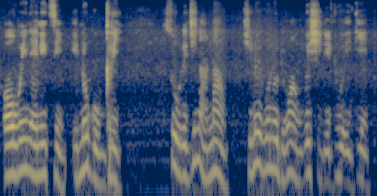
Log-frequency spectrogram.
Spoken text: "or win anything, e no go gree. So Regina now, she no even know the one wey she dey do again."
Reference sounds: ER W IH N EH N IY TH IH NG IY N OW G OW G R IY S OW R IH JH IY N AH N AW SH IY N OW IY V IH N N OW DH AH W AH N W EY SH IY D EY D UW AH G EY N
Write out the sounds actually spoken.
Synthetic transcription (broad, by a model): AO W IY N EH N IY T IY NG IY N OW G OW G R IY S OW R IH JH IY N AH N AW SH IY N OW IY B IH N N OW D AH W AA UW W EY SH IY D EY D UW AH G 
